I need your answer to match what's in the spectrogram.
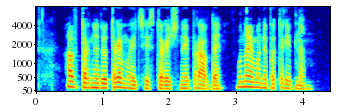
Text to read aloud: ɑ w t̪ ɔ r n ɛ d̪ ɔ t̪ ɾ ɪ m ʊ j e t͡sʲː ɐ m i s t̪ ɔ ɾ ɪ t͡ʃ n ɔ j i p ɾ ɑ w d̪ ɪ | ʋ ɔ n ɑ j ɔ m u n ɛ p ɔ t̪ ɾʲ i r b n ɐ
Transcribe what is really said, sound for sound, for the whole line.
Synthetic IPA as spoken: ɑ w t̪ ɔ r n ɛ d̪ ɔ t̪ ɾ ɪ m ʊ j e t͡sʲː ɐ i s t̪ ɔ ɾ ɪ t͡ʃ n ɔ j i p ɾ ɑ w d̪ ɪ | ʋ ɔ n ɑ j ɔ m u n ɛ p ɔ t̪ ɾʲ i b n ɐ

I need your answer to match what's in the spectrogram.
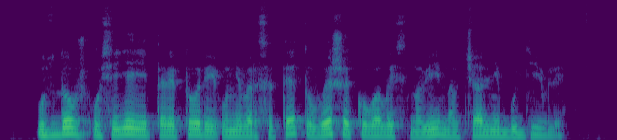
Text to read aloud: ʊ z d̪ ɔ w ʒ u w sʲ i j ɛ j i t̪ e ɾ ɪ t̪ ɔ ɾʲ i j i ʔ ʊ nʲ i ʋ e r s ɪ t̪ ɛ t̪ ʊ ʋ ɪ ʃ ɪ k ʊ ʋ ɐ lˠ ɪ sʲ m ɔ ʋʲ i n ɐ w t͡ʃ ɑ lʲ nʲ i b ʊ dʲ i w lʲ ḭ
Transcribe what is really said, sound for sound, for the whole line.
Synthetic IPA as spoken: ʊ z d̪ ɔ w ʒ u sʲ i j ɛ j i t̪ e ɾ ɪ t̪ ɔ ɾʲ i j i ʔ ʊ nʲ i ʋ e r s ɪ t̪ ɛ t̪ ʊ ʋ ɪ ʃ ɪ k ʊ ʋ ɐ lˠ ɪ sʲ n ɔ ʋʲ i n ɐ w t͡ʃ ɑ lʲ nʲ i b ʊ dʲ i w lʲ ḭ

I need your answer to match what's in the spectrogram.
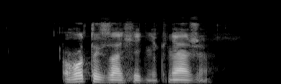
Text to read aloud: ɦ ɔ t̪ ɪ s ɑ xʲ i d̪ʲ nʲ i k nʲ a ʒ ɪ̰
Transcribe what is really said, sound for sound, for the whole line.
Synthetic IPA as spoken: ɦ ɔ t̪ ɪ z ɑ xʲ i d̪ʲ nʲ i k nʲ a ʒ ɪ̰

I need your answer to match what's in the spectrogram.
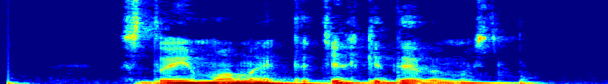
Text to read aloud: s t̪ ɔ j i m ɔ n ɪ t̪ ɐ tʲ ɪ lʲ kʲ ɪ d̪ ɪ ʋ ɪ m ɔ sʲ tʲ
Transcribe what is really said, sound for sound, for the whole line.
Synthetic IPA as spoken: s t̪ ɔ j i m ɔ m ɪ t̪ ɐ tʲ i lʲ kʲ ɪ d̪ ɪ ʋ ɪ m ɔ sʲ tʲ

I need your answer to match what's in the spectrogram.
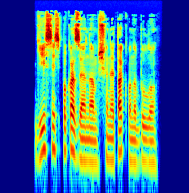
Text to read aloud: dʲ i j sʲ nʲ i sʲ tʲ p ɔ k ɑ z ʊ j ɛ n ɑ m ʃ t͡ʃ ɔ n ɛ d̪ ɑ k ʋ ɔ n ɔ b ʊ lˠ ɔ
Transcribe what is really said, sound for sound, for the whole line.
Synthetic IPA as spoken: dʲ i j sʲ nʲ i sʲ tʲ p ɔ k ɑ z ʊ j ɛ n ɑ m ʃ t͡ʃ ɔ n ɛ t̪ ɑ k ʋ ɔ n ɔ b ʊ lˠ ɔ

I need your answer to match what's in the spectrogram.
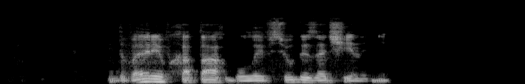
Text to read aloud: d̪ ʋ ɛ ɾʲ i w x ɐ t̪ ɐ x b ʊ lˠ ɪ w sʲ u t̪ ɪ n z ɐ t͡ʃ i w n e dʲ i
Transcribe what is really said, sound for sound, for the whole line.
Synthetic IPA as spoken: d̪ ʋ ɛ ɾʲ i w x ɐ t̪ ɑ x b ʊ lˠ ɪ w sʲ u d̪ ɪ z ɐ t͡ʃ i n e nʲ i

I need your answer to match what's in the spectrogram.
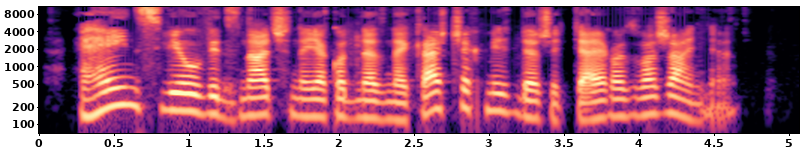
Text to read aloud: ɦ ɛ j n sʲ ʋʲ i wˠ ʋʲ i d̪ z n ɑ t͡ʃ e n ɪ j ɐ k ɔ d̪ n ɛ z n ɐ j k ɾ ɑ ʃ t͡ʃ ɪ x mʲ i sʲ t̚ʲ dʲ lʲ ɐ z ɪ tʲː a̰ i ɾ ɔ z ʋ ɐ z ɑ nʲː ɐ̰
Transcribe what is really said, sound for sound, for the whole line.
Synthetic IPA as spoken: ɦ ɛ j n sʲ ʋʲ i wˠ ʋʲ i d̪ z n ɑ t͡ʃ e n ɪ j ɐ k ɔ d̪ n ɛ z n ɐ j k ɾ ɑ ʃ t͡ʃ ɪ x mʲ i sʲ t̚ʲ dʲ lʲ ɐ ʒ ɪ tʲː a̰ i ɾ ɔ z ʋ ɐ ʒ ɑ nʲː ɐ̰

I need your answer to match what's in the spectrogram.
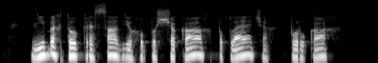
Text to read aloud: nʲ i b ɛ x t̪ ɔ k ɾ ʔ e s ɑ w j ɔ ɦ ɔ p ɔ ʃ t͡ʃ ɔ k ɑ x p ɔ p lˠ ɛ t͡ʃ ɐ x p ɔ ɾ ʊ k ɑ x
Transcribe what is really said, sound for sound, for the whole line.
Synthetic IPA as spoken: nʲ i b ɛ x t̪ ɔ k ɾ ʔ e s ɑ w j ɔ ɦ ɔ p ɔ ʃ t͡ʃ ɔ k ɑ x p ɔ p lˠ ɛ t͡ʃ ɐ x p ɔ ɾ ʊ k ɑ x

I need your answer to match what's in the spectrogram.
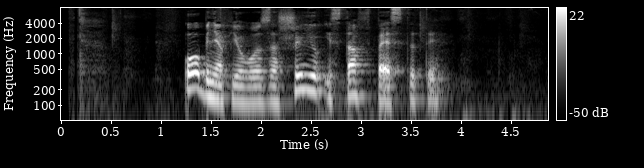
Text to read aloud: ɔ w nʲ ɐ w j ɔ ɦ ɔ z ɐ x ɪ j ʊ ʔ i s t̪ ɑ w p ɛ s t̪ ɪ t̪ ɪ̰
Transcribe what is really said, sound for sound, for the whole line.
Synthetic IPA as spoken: ɔ b nʲ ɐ w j ɔ ɦ ɔ z ɐ ʃ ɪ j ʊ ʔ i s t̪ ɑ w p ɛ s t̪ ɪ t̪ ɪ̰

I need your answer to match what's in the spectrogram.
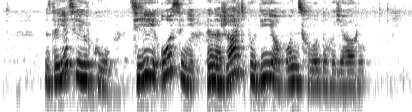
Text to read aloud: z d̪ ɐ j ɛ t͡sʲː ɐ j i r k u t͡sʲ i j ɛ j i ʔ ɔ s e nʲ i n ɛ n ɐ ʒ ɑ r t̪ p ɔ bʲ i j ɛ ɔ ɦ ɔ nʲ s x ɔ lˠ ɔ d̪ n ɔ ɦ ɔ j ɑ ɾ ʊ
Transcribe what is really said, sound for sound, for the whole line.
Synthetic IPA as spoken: z d̪ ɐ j ɛ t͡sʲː ɐ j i r k u t͡sʲ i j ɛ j i ʔ ɔ s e nʲ i n ɛ n ɐ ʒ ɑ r t̪ p ɔ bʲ i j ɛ ɔ ɦ ɔ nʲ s x ɔ lˠ ɔ d̪ n ɔ ɦ ɔ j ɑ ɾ ʊ

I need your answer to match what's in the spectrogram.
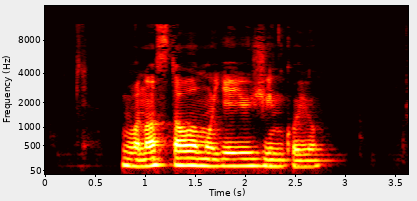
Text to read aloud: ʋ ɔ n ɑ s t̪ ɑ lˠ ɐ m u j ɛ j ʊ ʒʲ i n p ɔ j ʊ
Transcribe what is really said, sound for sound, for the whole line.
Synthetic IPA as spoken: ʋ ɔ n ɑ s t̪ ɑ lˠ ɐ m ɔ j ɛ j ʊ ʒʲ i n k ɔ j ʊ

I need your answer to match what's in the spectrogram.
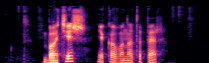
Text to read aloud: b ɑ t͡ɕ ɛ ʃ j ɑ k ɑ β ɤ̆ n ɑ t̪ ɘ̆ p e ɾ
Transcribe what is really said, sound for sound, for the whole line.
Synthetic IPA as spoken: b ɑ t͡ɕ e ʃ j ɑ k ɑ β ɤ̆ n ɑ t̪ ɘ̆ p æ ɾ

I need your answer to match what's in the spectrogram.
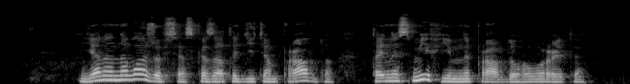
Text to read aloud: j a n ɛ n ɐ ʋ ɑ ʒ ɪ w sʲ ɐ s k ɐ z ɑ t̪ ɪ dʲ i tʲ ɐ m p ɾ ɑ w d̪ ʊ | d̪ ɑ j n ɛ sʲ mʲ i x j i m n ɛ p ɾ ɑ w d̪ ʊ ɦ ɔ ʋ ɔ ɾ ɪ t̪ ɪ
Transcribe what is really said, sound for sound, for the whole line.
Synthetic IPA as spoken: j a n ɛ n ɐ ʋ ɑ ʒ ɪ w sʲ ɐ s k ɐ z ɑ t̪ ɪ dʲ i tʲ ɐ m p ɾ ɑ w d̪ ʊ | t̪ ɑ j n ɛ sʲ mʲ i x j i m n ɛ p ɾ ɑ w d̪ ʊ ɦ ɔ ʋ ɔ ɾ ɪ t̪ ɪ

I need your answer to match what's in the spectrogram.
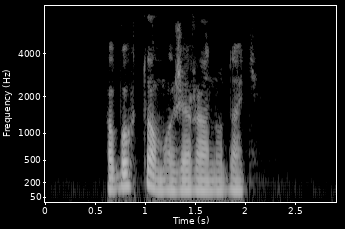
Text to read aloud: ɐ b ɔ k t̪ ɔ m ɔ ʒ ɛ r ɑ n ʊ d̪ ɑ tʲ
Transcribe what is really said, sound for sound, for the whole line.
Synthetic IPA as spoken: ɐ b ɔ x t̪ ɔ m ɔ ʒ ɛ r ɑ n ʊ d̪ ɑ tʲ

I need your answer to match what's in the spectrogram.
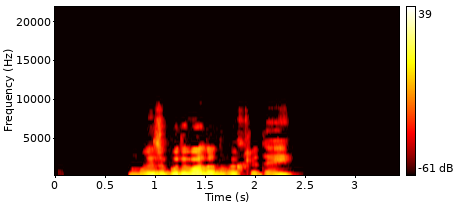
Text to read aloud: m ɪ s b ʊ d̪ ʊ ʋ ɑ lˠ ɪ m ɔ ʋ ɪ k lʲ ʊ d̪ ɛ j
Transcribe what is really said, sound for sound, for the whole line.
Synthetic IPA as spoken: m ɪ z b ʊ d̪ ʊ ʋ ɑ lˠ ɪ n ɔ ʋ ɪ x lʲ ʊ d̪ ɛ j

